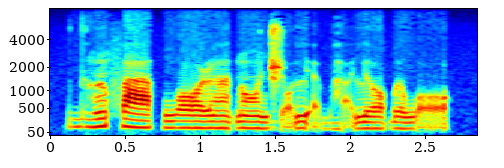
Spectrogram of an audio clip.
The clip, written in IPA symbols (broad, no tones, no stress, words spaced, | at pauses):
dʱə̃fa | wɔːɭãɗɔ̃d͡ʒɔ̰ lʲa̰bʱa̰lʲɔɓə wɔ̰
